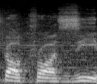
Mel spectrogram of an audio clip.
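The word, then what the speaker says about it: Cross-Z: The new characters are Common Rider Cross from Common Rider Build Cross Z, but the Z is silent.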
